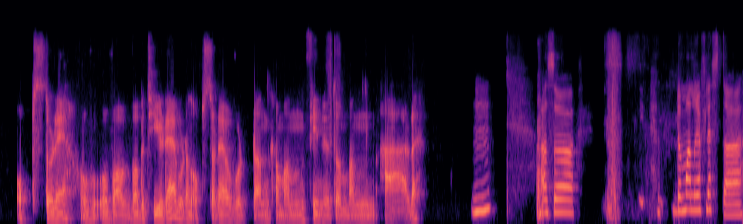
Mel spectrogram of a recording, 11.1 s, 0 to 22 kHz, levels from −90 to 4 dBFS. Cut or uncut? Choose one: uncut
